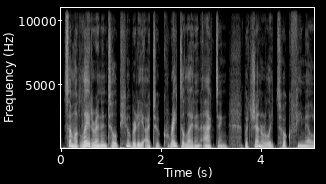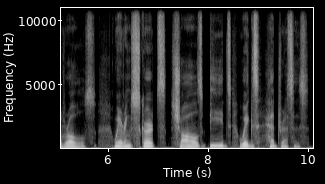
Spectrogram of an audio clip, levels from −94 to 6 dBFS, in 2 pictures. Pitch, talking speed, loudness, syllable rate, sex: 120 Hz, 135 wpm, -21 LUFS, 4.5 syllables/s, male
